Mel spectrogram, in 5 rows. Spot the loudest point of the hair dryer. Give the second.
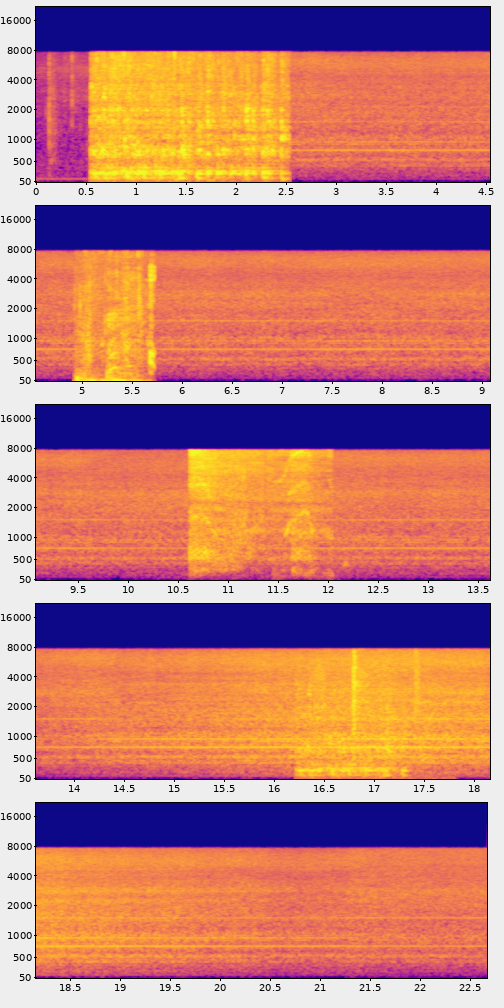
17 s.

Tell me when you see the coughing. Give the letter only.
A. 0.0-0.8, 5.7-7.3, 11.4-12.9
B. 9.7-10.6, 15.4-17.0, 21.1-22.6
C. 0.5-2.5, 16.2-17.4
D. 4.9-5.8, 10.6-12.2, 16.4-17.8
D.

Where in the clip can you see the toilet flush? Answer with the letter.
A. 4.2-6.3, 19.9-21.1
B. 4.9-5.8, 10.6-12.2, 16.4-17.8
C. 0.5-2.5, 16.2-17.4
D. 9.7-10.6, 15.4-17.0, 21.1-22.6
C.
